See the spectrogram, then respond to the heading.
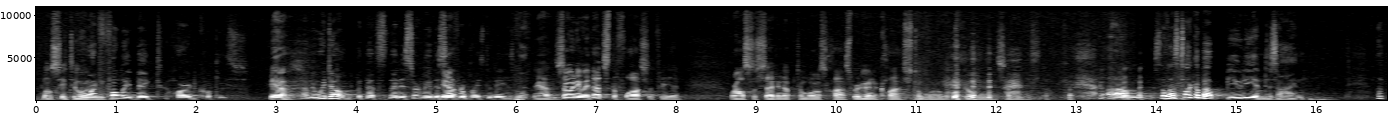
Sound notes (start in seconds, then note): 11.3 both laughing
